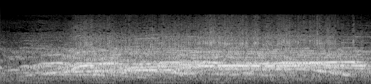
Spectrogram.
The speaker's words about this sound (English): Please, stop shouting.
